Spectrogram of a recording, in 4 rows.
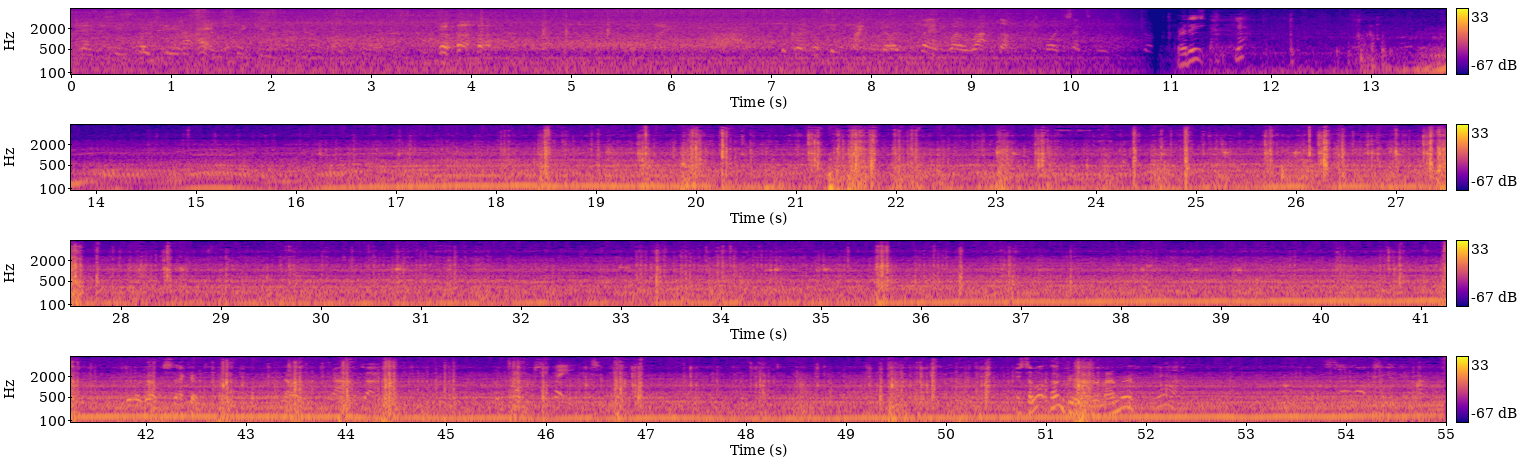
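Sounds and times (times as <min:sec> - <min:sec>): car engine under load: 0:00.0 - 0:55.0
car knocking and clattering: 0:12.1 - 0:13.3, 0:14.9 - 0:55.0.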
